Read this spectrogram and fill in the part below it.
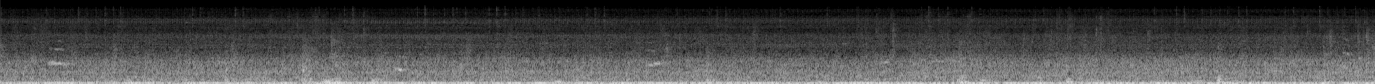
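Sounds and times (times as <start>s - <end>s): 
train interior at terminal going and stopping: 0.0s - 13.7s.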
